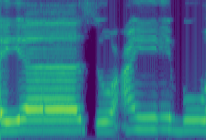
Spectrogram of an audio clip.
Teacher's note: yaaib itu panjang dua harakat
